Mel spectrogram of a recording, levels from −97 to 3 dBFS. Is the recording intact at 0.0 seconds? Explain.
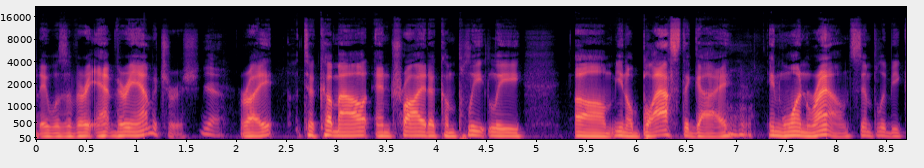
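Yes, at 0.0 seconds the audio is intact, with no dropout, click, distortion or other fault audible at that moment.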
